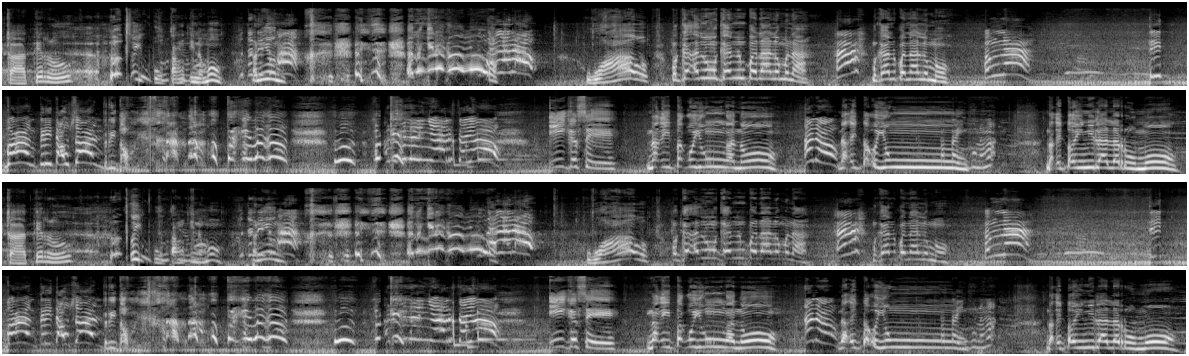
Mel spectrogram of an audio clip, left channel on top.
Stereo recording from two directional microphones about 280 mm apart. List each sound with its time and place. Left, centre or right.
0.0 s a man's voice: centre
0.7 s speech: centre
8.7 s speech: centre
9.3 s a man's voice: left
10.0 s speech: centre
11.4 s speech: centre
16.0 s a child's voice: left
17.3 s a man's voice: centre
19.9 s a sound: centre
20.2 s speech: centre
20.9 s speech: left
22.3 s speech: centre
23.3 s speech: left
